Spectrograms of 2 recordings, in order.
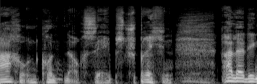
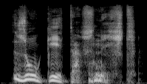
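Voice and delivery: high, slow stern scolding; scolding teacher; 12 semitones higher, 4 dB louder, slower than usual. Acted. Teacher scolding the animals in the kitchen, high and stern. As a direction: tell them off like a fed-up teacher. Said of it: "schimpfte sie".

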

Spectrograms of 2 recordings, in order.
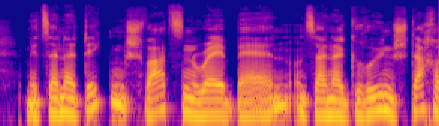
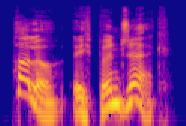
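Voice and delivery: sword Jack's voice; 5 semitones higher than usual. A narrator's reading. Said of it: "sagte Jack".

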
